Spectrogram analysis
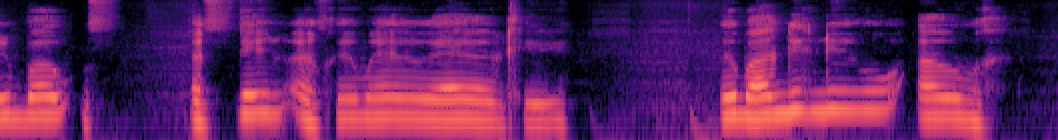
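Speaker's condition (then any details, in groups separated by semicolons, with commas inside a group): Cerebral palsy; affects voice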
